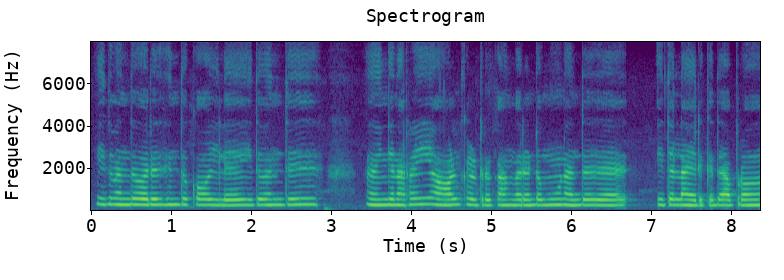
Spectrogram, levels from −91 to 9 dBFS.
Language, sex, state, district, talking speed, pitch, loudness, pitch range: Tamil, female, Tamil Nadu, Kanyakumari, 120 wpm, 265 Hz, -14 LUFS, 255-275 Hz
